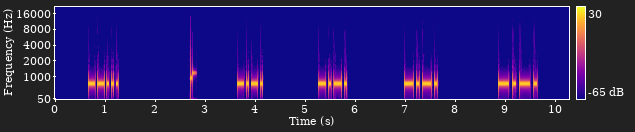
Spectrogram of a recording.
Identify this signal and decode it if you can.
Morse code, heard as a keyed tone, about 23 wpm, spaced as for 7 wpm, 700 Hz. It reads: 7 CCCC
